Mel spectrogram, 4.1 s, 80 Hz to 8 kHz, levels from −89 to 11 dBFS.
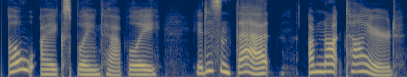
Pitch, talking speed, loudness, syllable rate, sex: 230 Hz, 160 wpm, -18 LUFS, 5.4 syllables/s, female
